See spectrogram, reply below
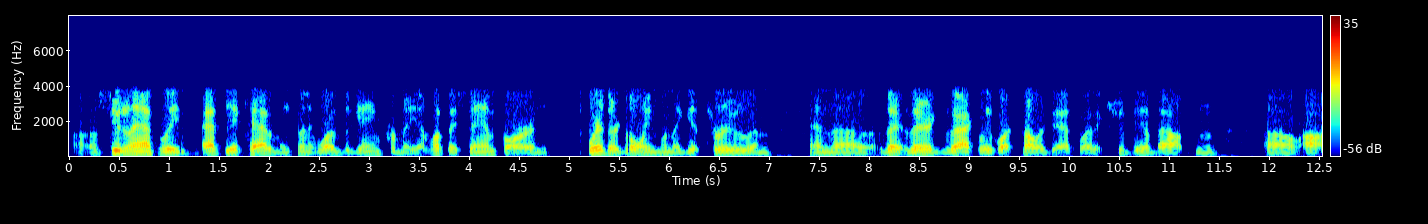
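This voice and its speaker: A football coach talks over a tinny phone line in a very gravelly, husky voice. He rambles, repeating words and filling gaps with "uh". The sound is dry and close. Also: mid-range voice, steady tone, normal speed, no echo. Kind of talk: press conference call answers.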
